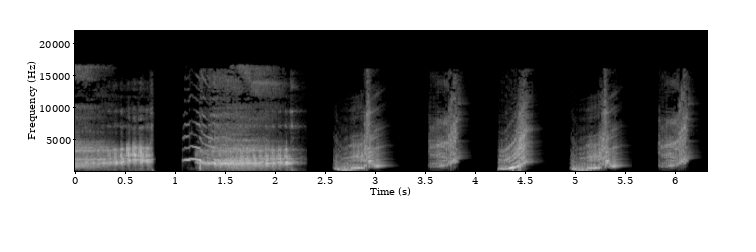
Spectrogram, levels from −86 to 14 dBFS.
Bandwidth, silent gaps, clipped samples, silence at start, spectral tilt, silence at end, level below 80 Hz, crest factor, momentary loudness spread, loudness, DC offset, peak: 17 kHz; 0.82-1.08 s, 2.34-2.59 s, 3.27-3.54 s, 3.97-4.23 s, 4.70-4.95 s, 5.58-5.84 s; under 0.1%; 0 s; 0.5 dB/octave; 0.15 s; -64 dBFS; 20 dB; 16 LU; -18 LUFS; under 0.1%; 0 dBFS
